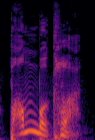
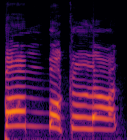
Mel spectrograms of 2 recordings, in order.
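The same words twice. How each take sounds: First: Said in the usual way. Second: High, drawn-out mock Jamaican exclamation; playful high-pitched Jamaican cry; mock Jamaican shout. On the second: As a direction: belt it out slowly in exaggerated Jamaican. Shouts the substitute swear alone.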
